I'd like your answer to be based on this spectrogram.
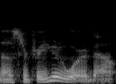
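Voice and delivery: muttered under breath. Playing a character answering another's question: under his breath. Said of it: "Under his breath as well".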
